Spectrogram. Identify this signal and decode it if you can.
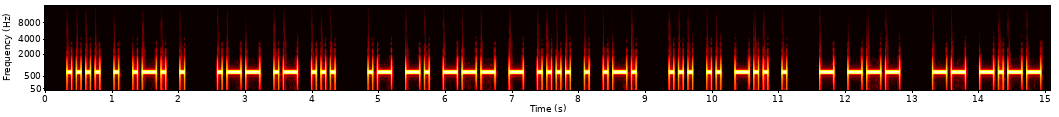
Morse code, heard as a keyed tone, about 17 wpm, 700 Hz. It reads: HERE WAS ANOTHER SIDE TO MY
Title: Sentences from Top 1500 Words 17wpm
